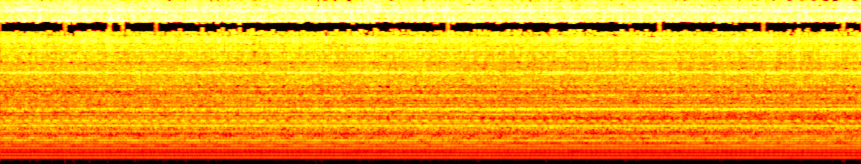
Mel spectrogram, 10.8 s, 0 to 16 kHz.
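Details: Fortress 5-gallon air compressor, about a year old: motor and pump drone on at steady even pitch without cutting out at set pressure until the relief valve blows; faulty tank pressure switch, replaced (part 56402).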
